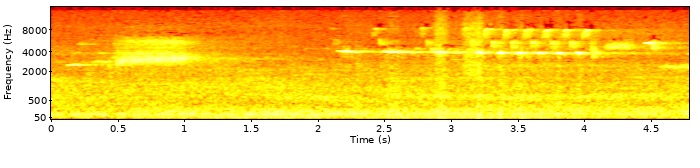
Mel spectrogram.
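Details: Birds chirping at sunrise in the USA: a faint, quick run of about eight high, thin, evenly spaced chip notes over two seconds, plus softer twittering, above a constant low rumbling background noise.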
